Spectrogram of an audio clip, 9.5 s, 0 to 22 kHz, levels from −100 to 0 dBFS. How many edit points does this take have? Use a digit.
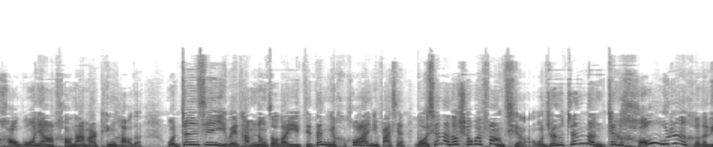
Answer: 1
